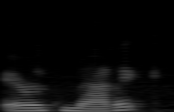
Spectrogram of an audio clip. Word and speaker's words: arithmetic: we're talking about sequences when we are describing that um using that as an adjective as opposed to a noun it has a slightly different pronunciation so either an arithmetic sequence or a geometric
